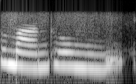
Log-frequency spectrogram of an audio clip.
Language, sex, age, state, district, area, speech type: Manipuri, female, 30-45, Manipur, Kangpokpi, urban, conversation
